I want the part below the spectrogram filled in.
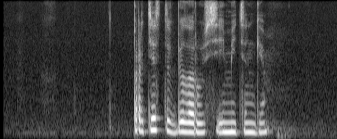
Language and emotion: Russian, neutral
